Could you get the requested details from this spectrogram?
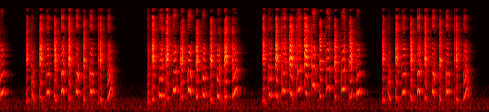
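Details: A Quaker parrot (Monk parakeet) being taught to say "tickle tickle" gives four bursts of rapid, squeaky, high-pitched chatter resembling words and giggles, each about two seconds with short pauses between.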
